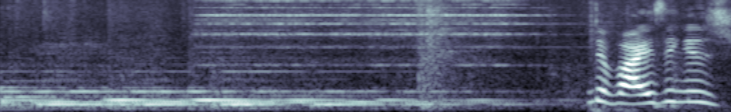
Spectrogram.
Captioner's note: sound of a school bell rings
